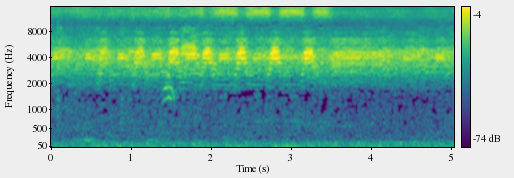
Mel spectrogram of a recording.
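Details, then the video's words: Summer garden in Seoul, Korea, filled with cicadas: a bright continuous high buzz swelling in regular pulses roughly every half second, with a faint short bird note early on. "Cicadas chirping sounds"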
